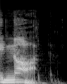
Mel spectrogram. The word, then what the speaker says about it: naught: Not with the way you say not. Is a tip-off. – Yeah, well, it's spelled N-A-U-G-H-T. – Exactly. N-A-U-G-H-T.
